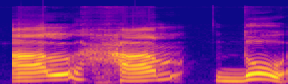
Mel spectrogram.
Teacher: হা টা উচ্চারণের সময় মুখ দিয়ে হালকা বাতাস বের করব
